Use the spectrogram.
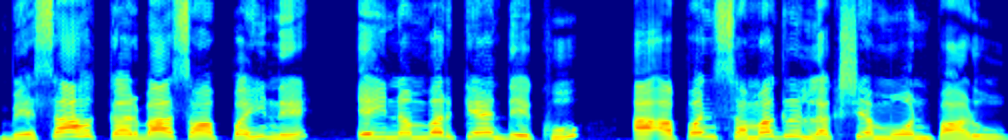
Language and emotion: Maithili, neutral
